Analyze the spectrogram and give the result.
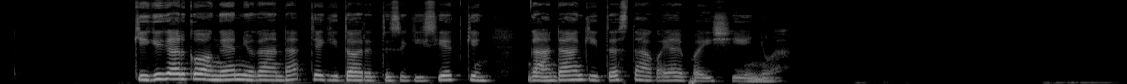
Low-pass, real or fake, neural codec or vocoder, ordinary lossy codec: none; real; none; none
